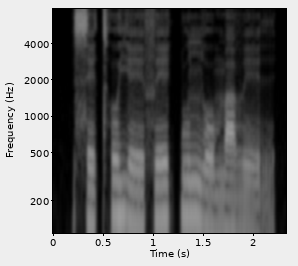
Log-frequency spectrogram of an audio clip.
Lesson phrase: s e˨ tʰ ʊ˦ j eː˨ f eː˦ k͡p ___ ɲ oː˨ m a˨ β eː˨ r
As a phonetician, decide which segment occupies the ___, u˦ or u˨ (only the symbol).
u˦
